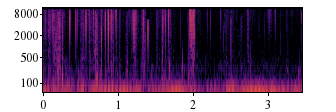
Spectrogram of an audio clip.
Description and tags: In an attempt to add warmth to my productions, I sampled some of the more distinctive sounds mostly from the lead-ins and lead-outs from dirty/scratched records.
If shortened, they make for interesting _analog_ glitch noises.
